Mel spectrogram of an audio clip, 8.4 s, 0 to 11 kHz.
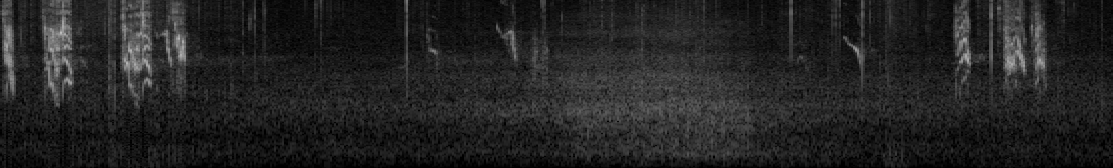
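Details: Sparrows flying in to be fed at a Tenmangu shrine on 21 April 2024; two short bursts of bright, rapid chirps open and close the recording, separated by quieter background hum.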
